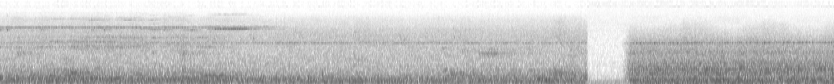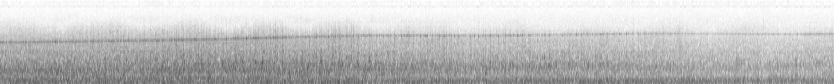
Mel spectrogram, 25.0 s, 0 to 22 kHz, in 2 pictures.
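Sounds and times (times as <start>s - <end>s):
train rumbling: 9.4s - 25.0s.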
